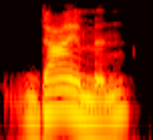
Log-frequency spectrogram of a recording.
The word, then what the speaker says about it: daemon: daemon, D-A-E-M-O-N, or diphthong, D-A-E, diphthong, M-O-N, is pronounced diamond, it would have to be diamond, and is a Greek word for an entity with demigod abilities, and it has neither a good nor evil connotation.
